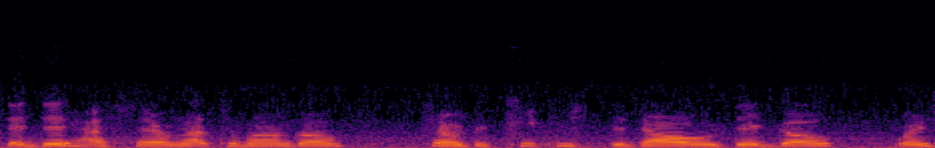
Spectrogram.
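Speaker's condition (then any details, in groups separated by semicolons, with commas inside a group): Cerebral palsy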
